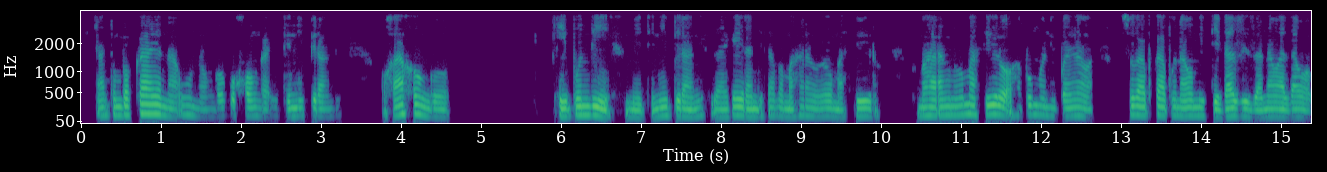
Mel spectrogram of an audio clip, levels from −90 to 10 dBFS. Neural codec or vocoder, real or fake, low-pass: none; real; 3.6 kHz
